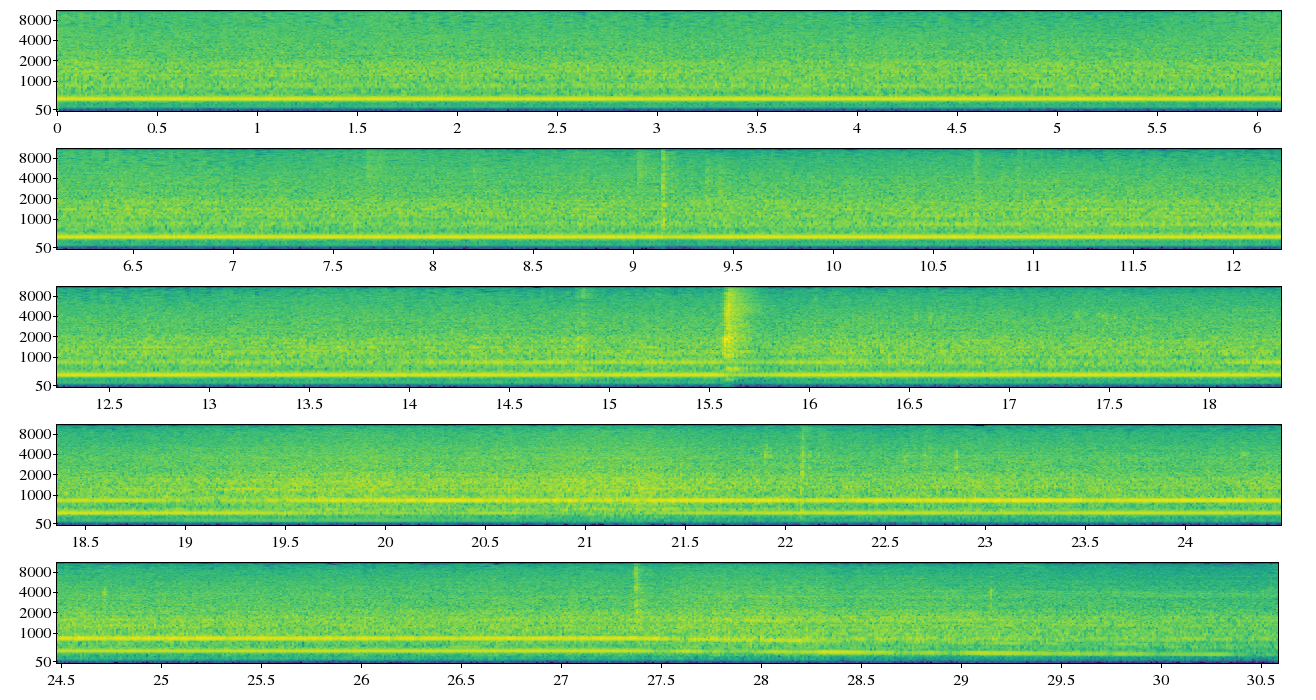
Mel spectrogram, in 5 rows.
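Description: A 1.5 HP Penn State Industries dust collector running steadily with a strong, even impeller whine and hum, with one sharp click about halfway through. Near the end its pitch falls and the sound fades as the motor is switched off and winds down.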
